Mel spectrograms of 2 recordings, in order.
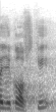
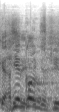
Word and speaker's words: Dziekonski: Y para eso tenemos un invitado súper interesante hoy, Diego Jekowski. Dime si pronuncio bien después tu apellido, ¿no? Está bien, perfecto. Casi. Jekowski, pero es de origen polaco, ¿no?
